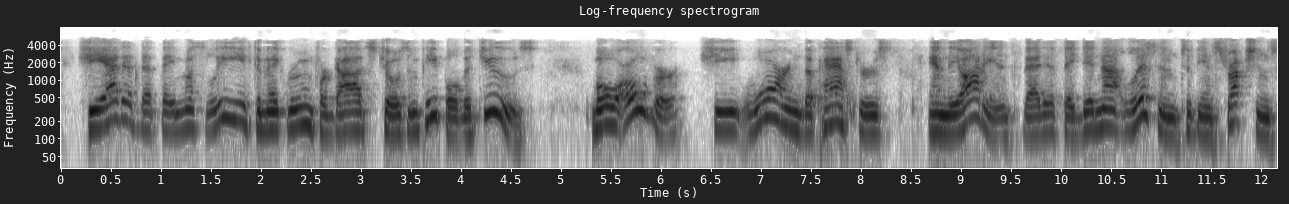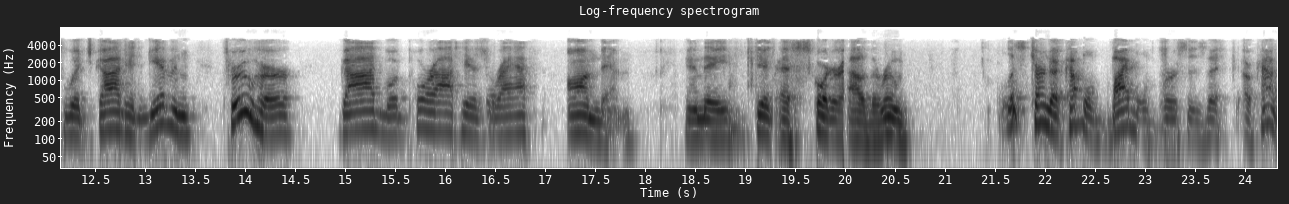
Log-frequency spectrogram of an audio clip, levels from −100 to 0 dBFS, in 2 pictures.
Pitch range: 105-135 Hz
